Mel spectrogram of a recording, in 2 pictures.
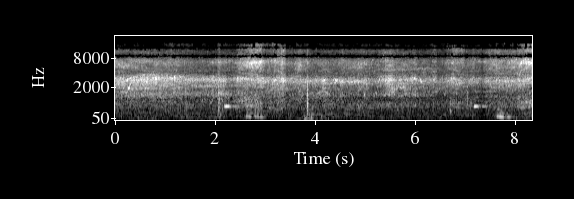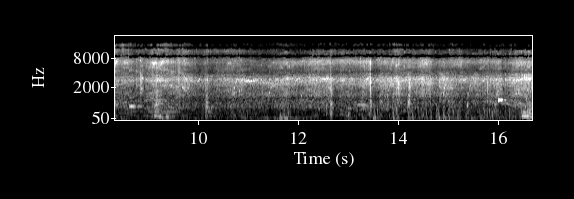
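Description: Small model car engines whine at a high pitch as the cars race around.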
